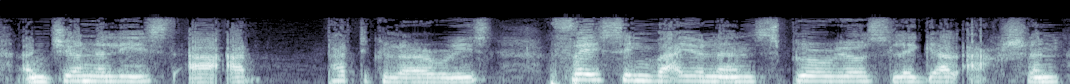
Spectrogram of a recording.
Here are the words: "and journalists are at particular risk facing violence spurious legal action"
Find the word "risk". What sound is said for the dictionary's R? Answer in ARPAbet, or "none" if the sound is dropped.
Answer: L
